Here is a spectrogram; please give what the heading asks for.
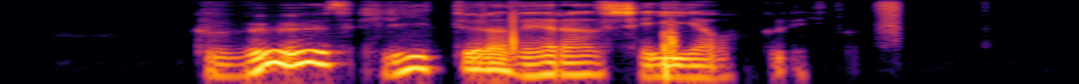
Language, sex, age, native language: Icelandic, male, 20-29, Icelandic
